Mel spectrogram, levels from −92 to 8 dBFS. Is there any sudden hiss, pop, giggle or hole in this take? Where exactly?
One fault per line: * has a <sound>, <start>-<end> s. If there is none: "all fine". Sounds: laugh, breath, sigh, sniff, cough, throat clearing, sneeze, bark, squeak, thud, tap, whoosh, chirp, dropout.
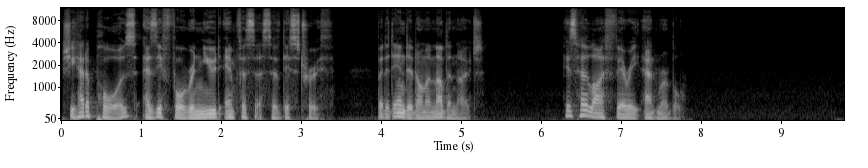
all fine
